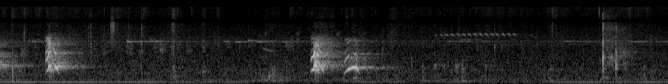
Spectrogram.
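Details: Lani's pups at seven weeks at play with adult dogs give a few sharp, high yips spaced several seconds apart, one followed by a brief whining slide, with a faint hum and quiet gaps between.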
